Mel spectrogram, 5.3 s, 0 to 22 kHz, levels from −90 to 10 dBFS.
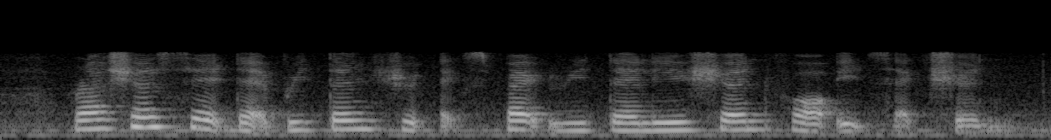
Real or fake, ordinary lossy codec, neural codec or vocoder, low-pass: real; none; none; 5.4 kHz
